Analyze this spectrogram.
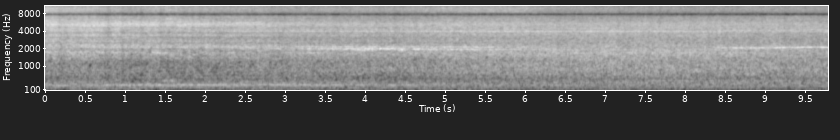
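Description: Double-deck regional passenger train running along the platform, with steady wheel-on-rail noise. A high squeal from the wheels rises out of it about halfway through and again near the end.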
